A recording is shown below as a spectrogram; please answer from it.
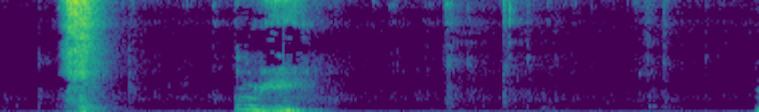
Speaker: got a sneeze attack? You good, buddy?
